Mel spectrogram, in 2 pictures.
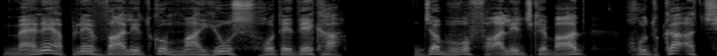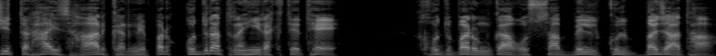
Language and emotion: Urdu, angry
